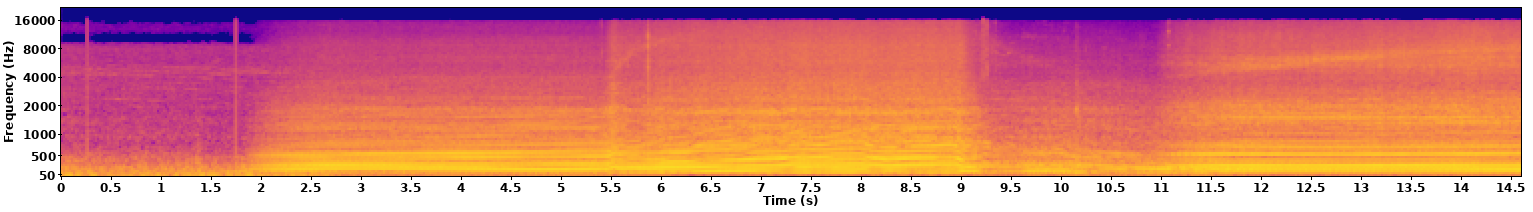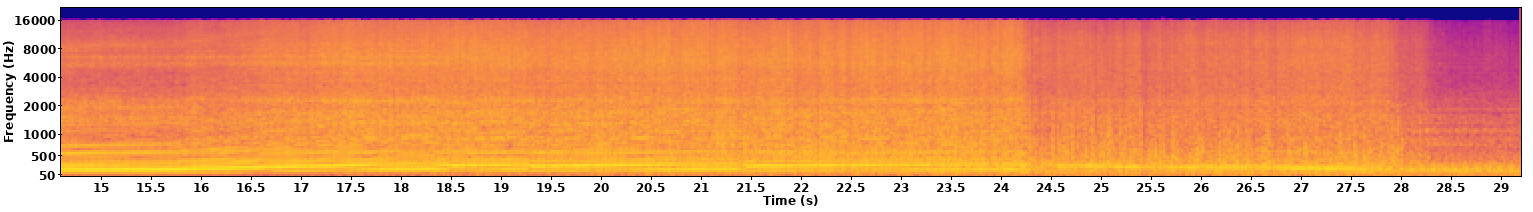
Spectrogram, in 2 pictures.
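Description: Car engine at full throttle, heard from inside the cabin, accelerating hard through the gears: the pitch climbs, breaks off about nine seconds in, then climbs again in a long pull with a couple of brief dips at upshifts. It falls in the last few seconds as the throttle comes off.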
